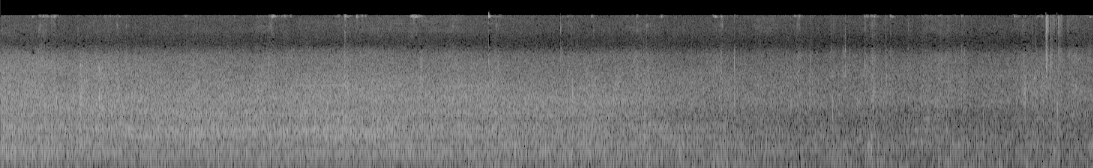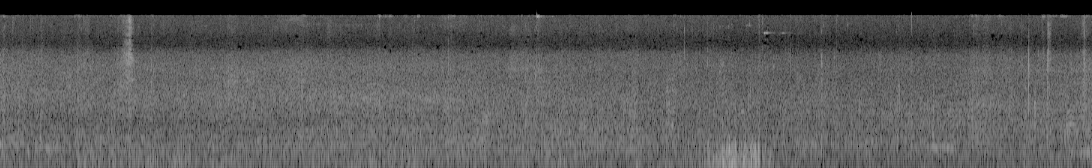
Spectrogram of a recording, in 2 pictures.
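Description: Traffic hums steadily in the distance outdoors.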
